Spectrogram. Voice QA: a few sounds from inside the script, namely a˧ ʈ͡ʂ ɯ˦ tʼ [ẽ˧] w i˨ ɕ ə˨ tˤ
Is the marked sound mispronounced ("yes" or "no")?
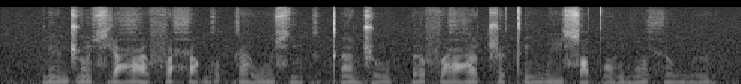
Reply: yes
